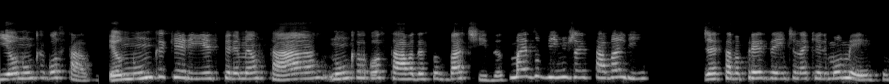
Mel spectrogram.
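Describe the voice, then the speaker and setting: A woman with a high voice speaks at a moderate pace, her pitch varying in an ordinary way. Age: 30s. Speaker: bar owner and cook. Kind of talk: casual interview.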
